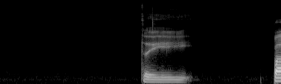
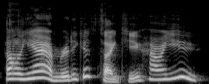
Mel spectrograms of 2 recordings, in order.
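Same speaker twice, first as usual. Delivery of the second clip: much higher, eager chirpy voice; over-keen stallholder; 12 semitones higher, 3 dB louder than usual. Retold or imitated. Stallholder latching onto a visitor, mock over-friendly. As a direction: mimic a stranger far too keen to chat.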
